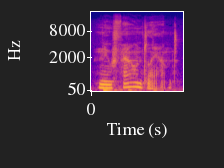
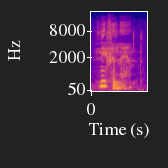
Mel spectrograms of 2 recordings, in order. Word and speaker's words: Newfoundland: Important to remember if you want to impress a Canadian is that it's not pronounced new found land, but altogether Newfanland.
